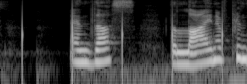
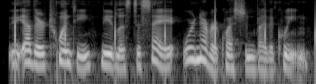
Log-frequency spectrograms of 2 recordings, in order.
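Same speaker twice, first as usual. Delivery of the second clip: usual speaking voice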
